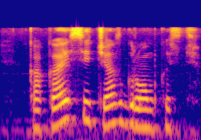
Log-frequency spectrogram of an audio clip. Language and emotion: Russian, neutral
